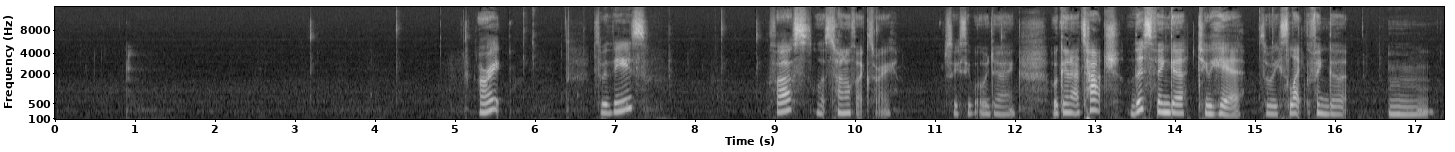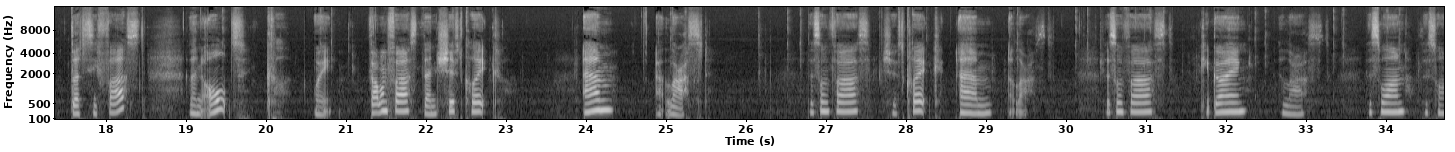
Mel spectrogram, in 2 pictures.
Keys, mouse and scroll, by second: 3.7-4.3 scroll up 1, 4.3 middle click, 5.9 click, 6.4 scroll up 1, 7.2 a, 7.4 a, 8.4 middle click, 9.7 click, 10.3 middle click, 11.3 middle click, 11.3 click, 12.4 scroll up 2, 12.8 shift+middle click, 15.1 right click, 19.5 alt+right click, 20.7 right click, 22.2 shift+right click, 25.5 m, 26.6 right click, 27.9 shift+right click, 28.7 m, 30.2 right click, 31.1 shift+right click, 32.0 m, 33.4 right click, 34.0 shift+right click.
